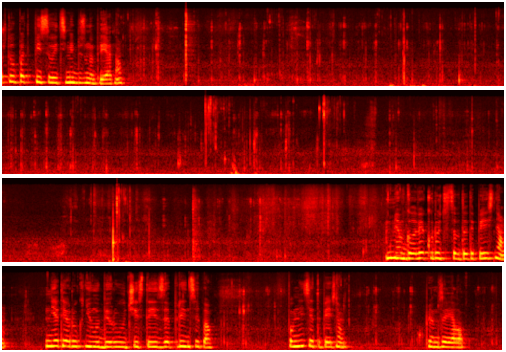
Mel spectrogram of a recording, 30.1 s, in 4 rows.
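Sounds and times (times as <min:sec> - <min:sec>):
crunchy chewing: 0:01.8 - 0:15.1, 0:15.9 - 0:20.7, 0:25.8 - 0:27.0, 0:27.7 - 0:30.0.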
